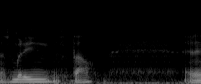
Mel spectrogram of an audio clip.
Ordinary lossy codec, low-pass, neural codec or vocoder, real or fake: none; 7.2 kHz; autoencoder, 22.05 kHz, a latent of 192 numbers a frame, VITS, trained on many speakers; fake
